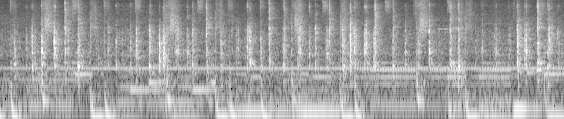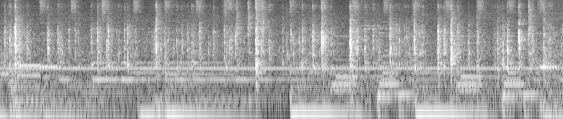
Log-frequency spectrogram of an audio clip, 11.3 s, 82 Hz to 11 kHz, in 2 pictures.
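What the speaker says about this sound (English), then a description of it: "I will show you how the keyboard sounds when you are typing with it." Steady typing on a Redgear Blaze 3 MT01 membrane gaming keyboard, soft and muffled: rapid irregular key taps close up, continuing without pause for several seconds with no talking.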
